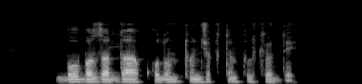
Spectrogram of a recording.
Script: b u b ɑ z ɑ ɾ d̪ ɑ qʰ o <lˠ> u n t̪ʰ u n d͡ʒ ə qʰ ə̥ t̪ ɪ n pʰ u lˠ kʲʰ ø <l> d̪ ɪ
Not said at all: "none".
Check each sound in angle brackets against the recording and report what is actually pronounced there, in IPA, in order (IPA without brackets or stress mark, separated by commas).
lˠ, ɾ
